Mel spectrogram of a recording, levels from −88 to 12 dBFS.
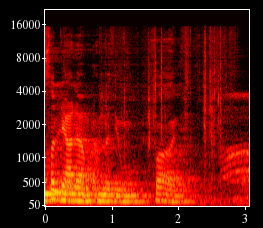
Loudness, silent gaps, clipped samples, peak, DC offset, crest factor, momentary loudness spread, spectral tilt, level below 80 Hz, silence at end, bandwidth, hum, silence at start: -28 LUFS; none; under 0.1%; -10 dBFS; under 0.1%; 18 dB; 18 LU; -7 dB/octave; -60 dBFS; 0 s; 16 kHz; none; 0 s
